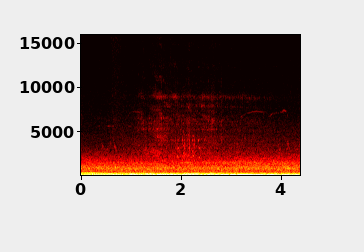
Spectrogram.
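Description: Steady low hum of an engine running, with a constant low background rumble.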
